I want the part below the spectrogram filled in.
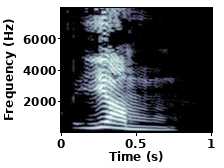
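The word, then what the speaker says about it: yam (ים): 单数的海读音叫做 yam yam，写起来只有两个希伯来文字母，一个是 yod 的，还有一个是 mem yam。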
